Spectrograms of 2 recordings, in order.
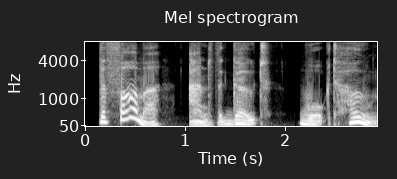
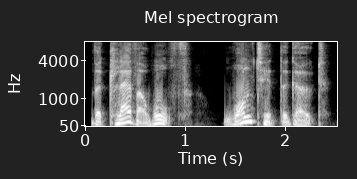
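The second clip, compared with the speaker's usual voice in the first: ordinary delivery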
